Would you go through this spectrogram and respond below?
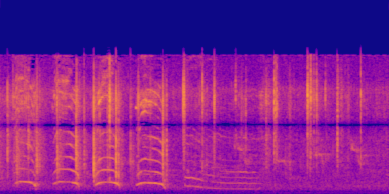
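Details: Bichon Frisé puppies aged four weeks and five days, a litter at a kennel, giving four quick arched whimpers in a row, then a longer falling whine trailing off, with a faint steady hum underneath.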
